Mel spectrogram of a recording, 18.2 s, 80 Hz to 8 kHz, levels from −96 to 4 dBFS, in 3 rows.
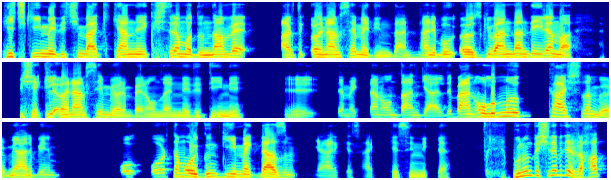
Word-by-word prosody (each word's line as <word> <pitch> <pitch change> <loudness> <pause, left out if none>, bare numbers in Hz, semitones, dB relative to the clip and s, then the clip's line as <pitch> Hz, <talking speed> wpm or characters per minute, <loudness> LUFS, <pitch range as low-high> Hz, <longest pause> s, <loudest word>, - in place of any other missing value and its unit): hiç 165 -1 +1
giymediği 155 -4 +2
için 150 +2 -4
belki 140 0 +3
kendine 145 -1 +2
yakıştıramadığından 140 -1 +1
ve 150 - +3 0.3
artık 130 -1 -1
önemsemediğinden, 130 -7 0
hani, 125 +1 -1
bu 135 -1 -1
özgüvenden 145 +3 +3
değil 155 +1 +3
ama 140 -5 +2 0.6
bir - - -7
şekilde 150 +3 -2
önemsemiyorum 130 -6 -1
ben 95 - -6
onların 95 0 -9
ne 100 -1 -8
dediğini, 95 -1 -7 0.4
ııı, 85 +1 -12 0.3
demekten 135 0 -12
ondan 125 0 -8
geldi. 95 +3 -8
Ben 150 0 +3
olumlu 180 +4 +3 0.2
karşılamıyorum. 165 - -2
Yani 115 0 -2
benim 125 -3 -13 0.6
o 150 0 -8
ortama 175 -1 -1
uygun 155 0 +3
giymek 145 -2 0
lazım. 130 -1 +4 0.2
Yani 105 -1 -12
kese - - -20 0.2
kesinlikle. 95 -1 -11 0.7
Bunun 215 +8 +3
dışında 230 +2 +1
bir 245 - -9
de 225 - +3
rahat 175 +6 0
140 Hz, 140 wpm, -23 LUFS, 120-155 Hz, 0.7 s, lazım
